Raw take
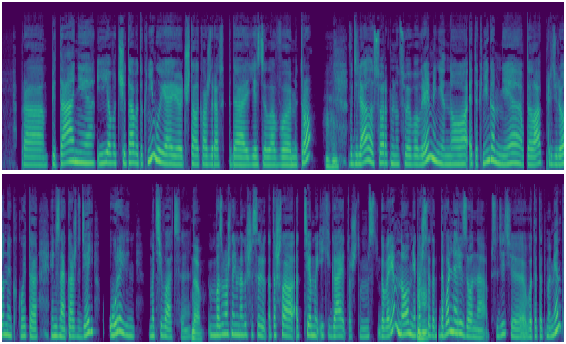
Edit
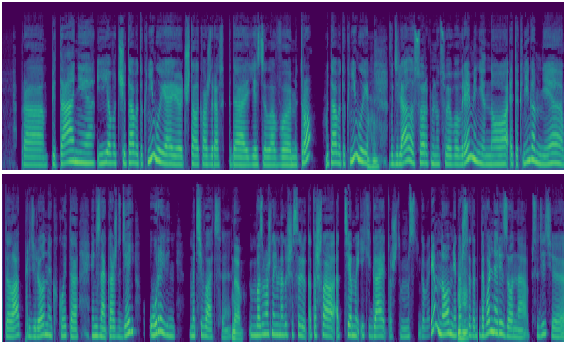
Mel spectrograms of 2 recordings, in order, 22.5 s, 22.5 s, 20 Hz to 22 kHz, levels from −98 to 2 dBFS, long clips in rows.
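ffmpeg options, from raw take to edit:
-filter_complex "[0:a]asplit=4[a][b][c][d];[a]atrim=end=6.492[e];[b]atrim=start=2.438:end=3.252[f];[c]atrim=start=6.488:end=19,asetpts=PTS-STARTPTS,afade=t=out:st=12.062:d=0.45[g];[d]atrim=start=19,asetpts=PTS-STARTPTS,afade=t=in:d=0.004:c=hsin[h];[e][f]acrossfade=d=0.004:c1=hsin:c2=hsin[i];[g][h]concat=n=2:v=0:a=1[j];[i][j]acrossfade=d=0.004:c1=hsin:c2=hsin"

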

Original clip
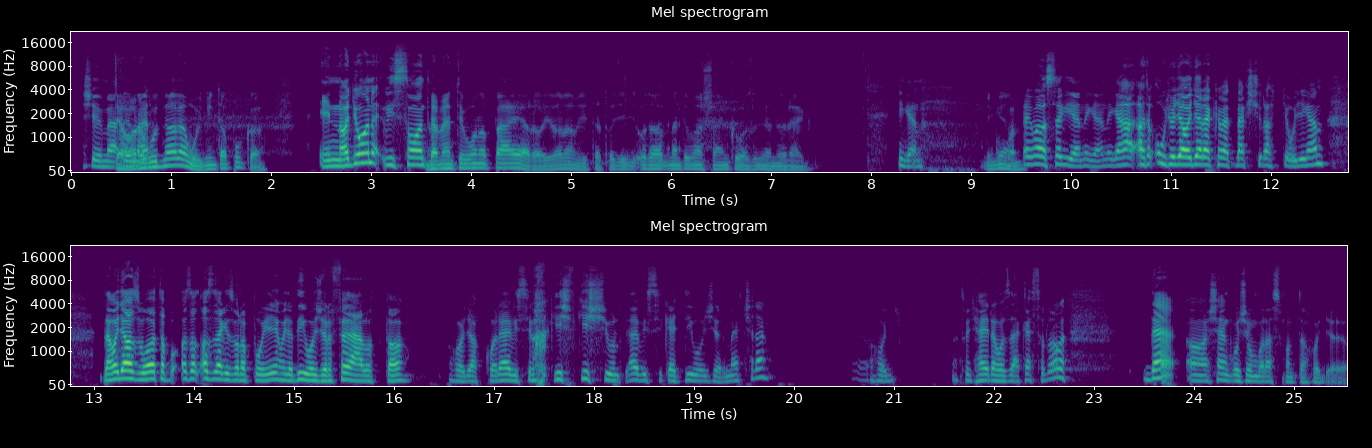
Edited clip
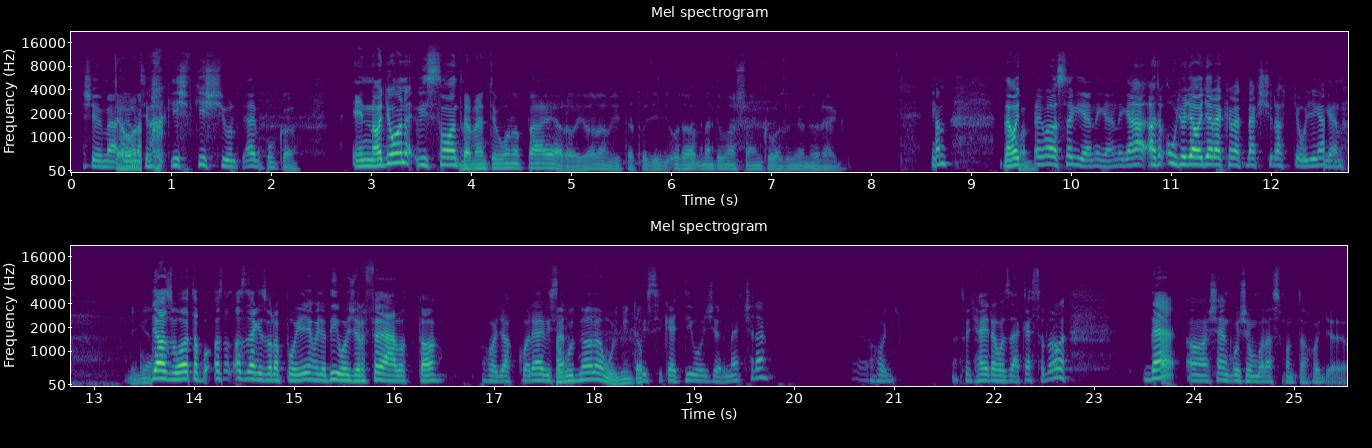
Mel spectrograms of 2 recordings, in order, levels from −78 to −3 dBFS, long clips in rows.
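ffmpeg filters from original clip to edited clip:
-filter_complex "[0:a]asplit=10[a][b][c][d][e][f][g][h][i][j];[a]atrim=end=0.702[k];[b]atrim=start=17.298:end=18.482[l];[c]atrim=start=1.548:end=8.322[m];[d]atrim=start=12.418:end=13.252[n];[e]atrim=start=9.368:end=12.422[o];[f]atrim=start=8.318:end=9.372[p];[g]atrim=start=13.248:end=13.95,asetpts=PTS-STARTPTS,afade=t=out:st=0.698:d=0.004:c=hsin:silence=0.0749894[q];[h]atrim=start=13.95:end=17.302,asetpts=PTS-STARTPTS,afade=t=in:d=0.28:silence=0.0749894[r];[i]atrim=start=0.698:end=1.552[s];[j]atrim=start=18.478[t];[k][l]acrossfade=d=0.004:c1=hsin:c2=hsin[u];[u][m]acrossfade=d=0.004:c1=hsin:c2=hsin[v];[v][n]acrossfade=d=0.004:c1=hsin:c2=hsin[w];[w][o]acrossfade=d=0.004:c1=hsin:c2=hsin[x];[x][p]acrossfade=d=0.004:c1=hsin:c2=hsin[y];[q][r]concat=n=2:v=0:a=1[z];[y][z]acrossfade=d=0.004:c1=hsin:c2=hsin[aa];[aa][s]acrossfade=d=0.004:c1=hsin:c2=hsin[ab];[ab][t]acrossfade=d=0.004:c1=hsin:c2=hsin"

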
